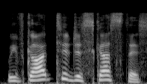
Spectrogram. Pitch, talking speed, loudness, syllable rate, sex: 180 Hz, 205 wpm, -17 LUFS, 5.3 syllables/s, male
